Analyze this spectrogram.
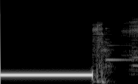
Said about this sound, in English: I'm going to bleep all of this shit out so that I... Don't bleep it out.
